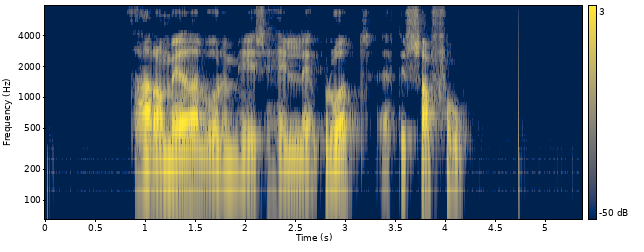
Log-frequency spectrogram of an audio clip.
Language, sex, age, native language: Icelandic, male, 40-49, Icelandic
